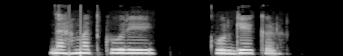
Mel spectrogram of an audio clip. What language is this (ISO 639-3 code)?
pus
